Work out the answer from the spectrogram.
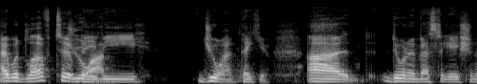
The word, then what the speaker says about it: Ju-on: ever since I saw it, I can never pronounce it correctly. Either Jinyu, is that how you pronounce it? The Grudge. Yeah, but it's Grudge. The Japanese version. Yeah. I would love to maybe Ju-on, thank you.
